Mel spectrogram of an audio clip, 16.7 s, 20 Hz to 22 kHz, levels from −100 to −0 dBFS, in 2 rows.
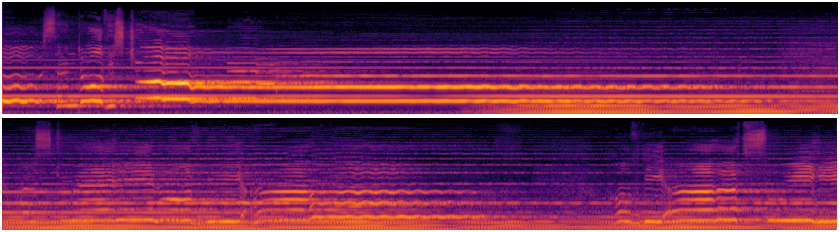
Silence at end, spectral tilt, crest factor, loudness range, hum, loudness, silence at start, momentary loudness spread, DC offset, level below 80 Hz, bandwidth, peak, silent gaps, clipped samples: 0 s; -6.5 dB/octave; 20 dB; 12 LU; none; -25 LUFS; 0 s; 15 LU; under 0.1%; -46 dBFS; 14.5 kHz; -6 dBFS; none; under 0.1%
